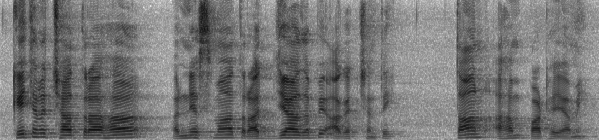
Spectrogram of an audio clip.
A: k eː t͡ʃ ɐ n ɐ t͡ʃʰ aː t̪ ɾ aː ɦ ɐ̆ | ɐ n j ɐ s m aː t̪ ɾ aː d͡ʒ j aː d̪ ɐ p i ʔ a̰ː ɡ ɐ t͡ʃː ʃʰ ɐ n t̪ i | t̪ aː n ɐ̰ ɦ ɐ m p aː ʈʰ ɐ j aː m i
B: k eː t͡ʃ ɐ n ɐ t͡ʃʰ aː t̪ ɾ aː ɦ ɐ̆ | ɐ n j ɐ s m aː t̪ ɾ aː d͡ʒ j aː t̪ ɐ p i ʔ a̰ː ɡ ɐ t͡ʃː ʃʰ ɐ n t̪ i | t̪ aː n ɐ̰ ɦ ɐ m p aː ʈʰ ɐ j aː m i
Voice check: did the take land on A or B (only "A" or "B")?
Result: A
